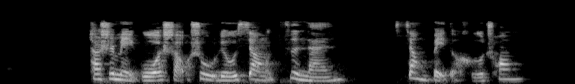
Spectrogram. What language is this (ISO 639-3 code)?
zho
